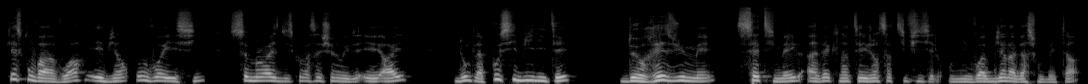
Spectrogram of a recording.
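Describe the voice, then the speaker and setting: A young man demoing software in a screen-recorded tutorial, chatty and thinking aloud with fillers and self-corrections. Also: on the high side, moderate pace, breathy edge, dry recording, clean studio sound. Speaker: CRM consultant demoing software.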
